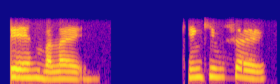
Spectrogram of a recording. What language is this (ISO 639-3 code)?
brx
